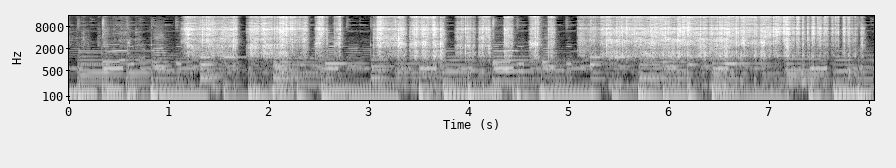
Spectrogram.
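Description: Plastic spoon rubbing coloured sand across a sticky sand-painting card: a gritty scraping that starts about a second in, breaks off briefly around the five-second mark, then carries on, over background music.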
